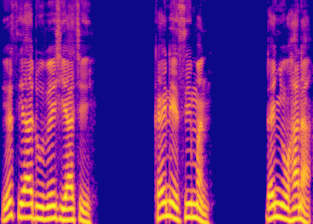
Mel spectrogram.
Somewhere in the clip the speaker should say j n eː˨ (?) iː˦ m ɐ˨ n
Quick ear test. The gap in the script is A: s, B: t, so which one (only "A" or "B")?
A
